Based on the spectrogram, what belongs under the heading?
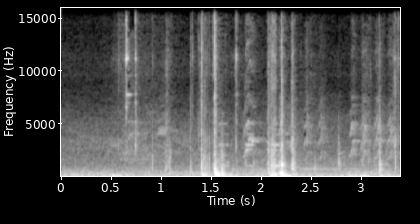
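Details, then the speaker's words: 2015-2016 VW Passat Alltrack power tailgate after replacing the boot latch (3G0827506D with updated 3G0827506F) to fix an automatic closing problem: short motor hum, then clean clunks as the latch pulls the boot fully shut; now closes normally. "Now, moment of truth. We're going to see if this thing closes because uh I've got my doubts. So, closing, closing, closing."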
